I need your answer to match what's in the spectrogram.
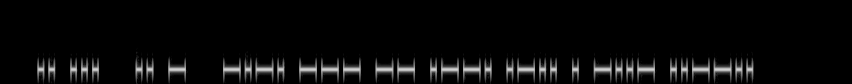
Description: Morse code, heard as a keyed tone, about 22 wpm, 700 Hz. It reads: IS IT COMPLEX?
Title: Sentences from Top 1000 Words - Review Part 6 - 22wpm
